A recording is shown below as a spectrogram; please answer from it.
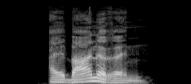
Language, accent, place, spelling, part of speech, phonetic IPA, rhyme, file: German, Germany, Berlin, Albanerin, noun, [alˈbaːnəʁɪn], -aːnəʁɪn, De-Albanerin.ogg
- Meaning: Albanian (female), a girl or woman from Albania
